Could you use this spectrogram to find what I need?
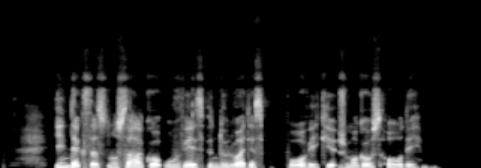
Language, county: Lithuanian, Klaipėda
